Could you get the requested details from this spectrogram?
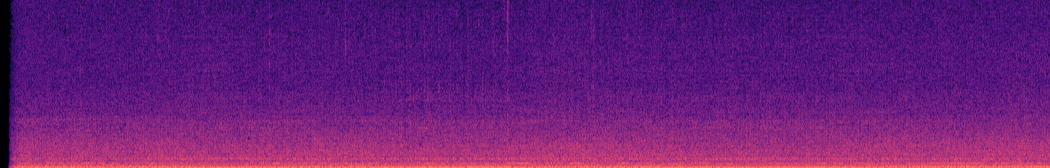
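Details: Sky Arrow aircraft engine at idle: deep, heavy idle with an uneven, lumpy beat that never settles into a smooth rhythm; rough idle.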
